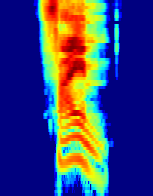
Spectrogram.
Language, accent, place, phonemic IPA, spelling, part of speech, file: German, Germany, Berlin, /faɪ̯m/, Feim, noun, De-Feim.ogg
- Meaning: 1. heap of layered grain, hay, straw or wood 2. surf, breakers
